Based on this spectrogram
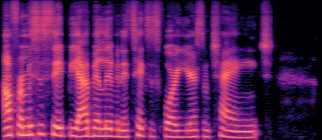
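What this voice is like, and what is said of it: Strong Southern US accent. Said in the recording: “I have a very southern accent.”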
